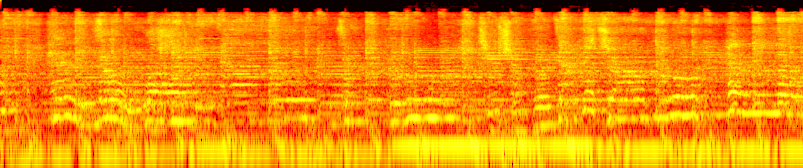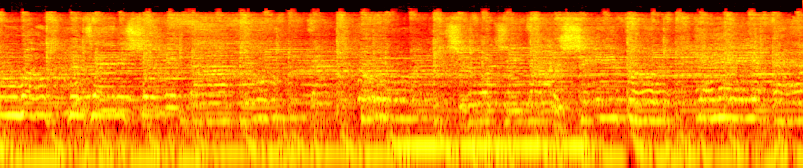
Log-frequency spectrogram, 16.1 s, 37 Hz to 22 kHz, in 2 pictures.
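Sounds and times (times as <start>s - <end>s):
heavy bass beat: 0.0s - 16.0s
pop song with male vocal: 0.0s - 16.0s.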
